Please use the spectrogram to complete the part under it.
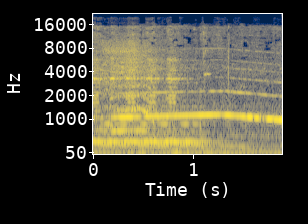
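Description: A 108 ambulance sounds its siren on a forest road in Chinnar near Marayoor, Idukki. The wail is loud and close and rises and falls over a low engine rumble.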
